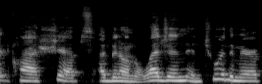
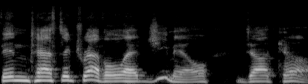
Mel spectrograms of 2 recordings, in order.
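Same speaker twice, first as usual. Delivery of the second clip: lower-pitched radio-announcer voice; 2 semitones lower than usual. Podcast host repeating the show's email address, in an announcer voice. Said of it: "That's my announcer voice there".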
